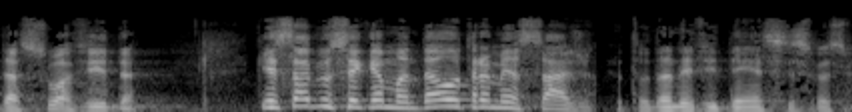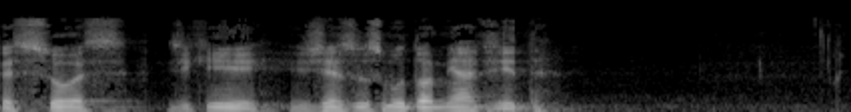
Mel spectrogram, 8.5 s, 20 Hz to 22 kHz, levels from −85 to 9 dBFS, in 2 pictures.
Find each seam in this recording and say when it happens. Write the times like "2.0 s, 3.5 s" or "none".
3.0 s, 5.0 s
